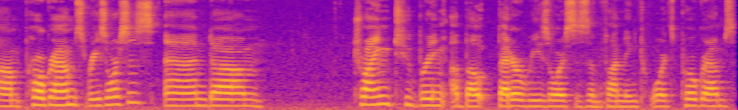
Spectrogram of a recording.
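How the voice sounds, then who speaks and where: Speaking fairly slowly, a woman with an Albertan accent uses a medium pitch and ordinary pitch variation. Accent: Canadian (Alberta). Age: 40s. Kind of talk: personal vlog monologue. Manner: hesitant with many fillers; forceful, can sound aggressive.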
